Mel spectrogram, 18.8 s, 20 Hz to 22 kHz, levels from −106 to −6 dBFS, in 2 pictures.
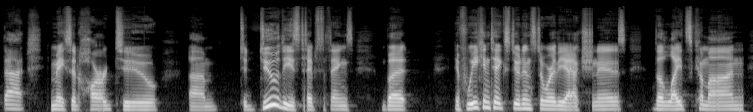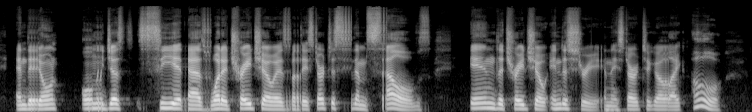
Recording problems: choppy; very; 7% of the speech affected

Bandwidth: 17 kHz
